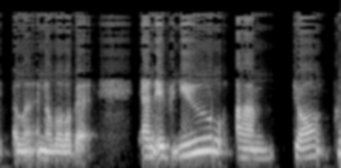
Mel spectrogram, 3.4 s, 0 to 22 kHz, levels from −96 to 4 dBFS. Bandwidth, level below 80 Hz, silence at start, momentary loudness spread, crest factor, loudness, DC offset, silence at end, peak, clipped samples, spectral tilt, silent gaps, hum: 17 kHz; -60 dBFS; 0.15 s; 9 LU; 18 dB; -19 LUFS; under 0.1%; 0 s; -2 dBFS; under 0.1%; -4 dB/octave; 1.34-1.38 s, 2.80-2.93 s; none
